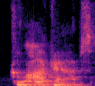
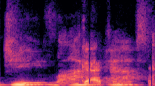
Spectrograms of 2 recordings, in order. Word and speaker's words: GlockApps: It might be pronounced G-Lock Apps. I don't know. I just call it Glock Apps.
